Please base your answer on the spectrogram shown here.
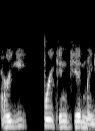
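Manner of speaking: ordinary delivery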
